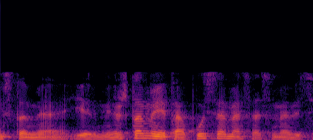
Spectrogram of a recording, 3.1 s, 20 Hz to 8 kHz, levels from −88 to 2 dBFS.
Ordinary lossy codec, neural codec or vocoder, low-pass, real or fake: AAC, 16 kbps; none; 7.2 kHz; real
